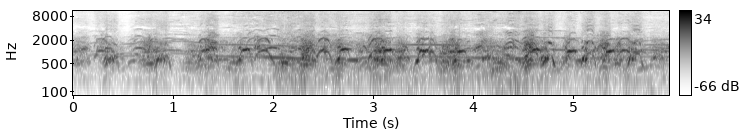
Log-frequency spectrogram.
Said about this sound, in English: Let's walk over to the kennels and meet the sled dogs.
